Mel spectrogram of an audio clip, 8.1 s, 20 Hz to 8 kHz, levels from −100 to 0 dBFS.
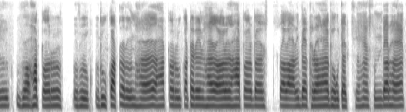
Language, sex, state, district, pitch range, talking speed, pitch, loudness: Hindi, female, Chhattisgarh, Balrampur, 195-205 Hz, 160 wpm, 200 Hz, -28 LUFS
